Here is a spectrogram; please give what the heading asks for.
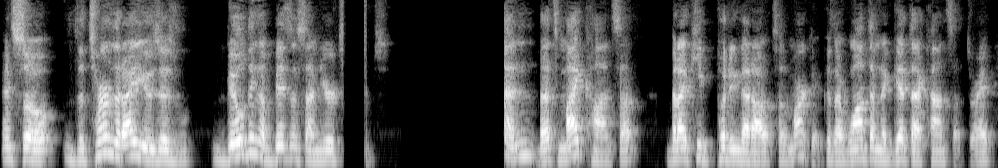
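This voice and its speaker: A man's voice: fairly high pitch, normal speed. A man giving business advice in a live coaching session, talking casually, explaining through personal examples and often checking in with "right?". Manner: conversational, keeps checking in with "right?".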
